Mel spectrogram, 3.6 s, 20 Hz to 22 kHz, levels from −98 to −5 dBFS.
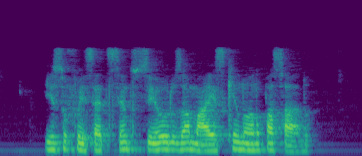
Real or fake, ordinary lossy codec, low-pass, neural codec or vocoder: real; MP3, 64 kbps; 7.2 kHz; none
